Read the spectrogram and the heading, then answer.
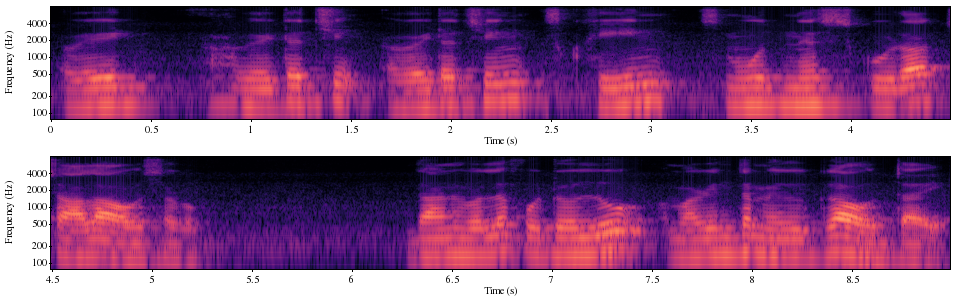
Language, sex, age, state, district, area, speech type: Telugu, male, 18-30, Telangana, Warangal, rural, spontaneous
